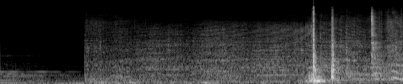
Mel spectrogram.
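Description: Soft ambient music fades out in the first second, then a steady background hiss. About three seconds in come two sharp, loud cracks close together and a third about half a second later: large neodymium cylinder magnets snapping together on a chicken bone.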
